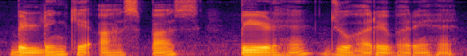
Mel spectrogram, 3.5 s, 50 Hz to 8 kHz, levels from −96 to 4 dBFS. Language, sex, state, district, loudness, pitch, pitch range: Hindi, female, Gujarat, Valsad, -19 LUFS, 95 Hz, 90-105 Hz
